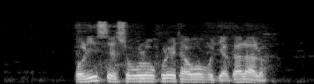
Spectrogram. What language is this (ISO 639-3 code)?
lug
